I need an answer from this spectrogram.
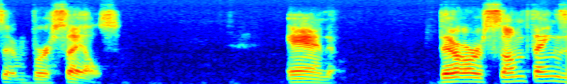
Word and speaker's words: Versailles: It's not pronounced Versailles.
